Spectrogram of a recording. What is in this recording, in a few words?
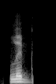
"lib", American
